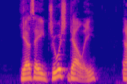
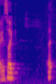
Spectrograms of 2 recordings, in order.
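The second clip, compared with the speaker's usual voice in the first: normal talking voice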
